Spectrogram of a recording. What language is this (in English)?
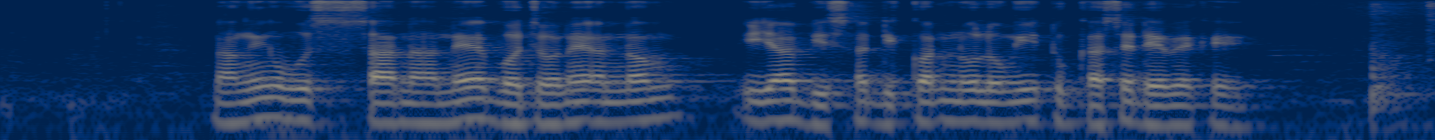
Javanese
